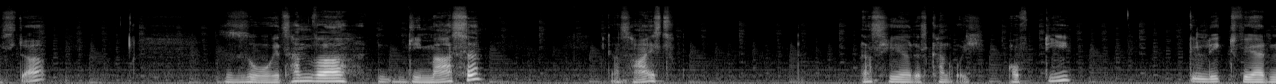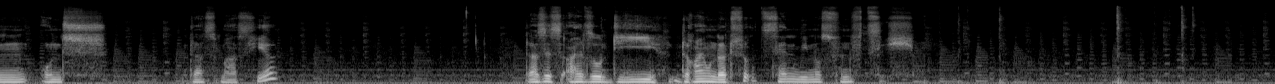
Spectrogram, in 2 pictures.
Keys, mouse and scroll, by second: 0.1 click, 2.6 right click, 7.5 scroll up 1, 8.7 click, 9.7 click, 11.5 click, 14.3 click, 15.9 click, 17.2 click, 22.0 KP_3, 22.3 KP_1, 22.8 KP_4, 23.9 KP_Subtract, 24.3 KP_5, 24.6 KP_0.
